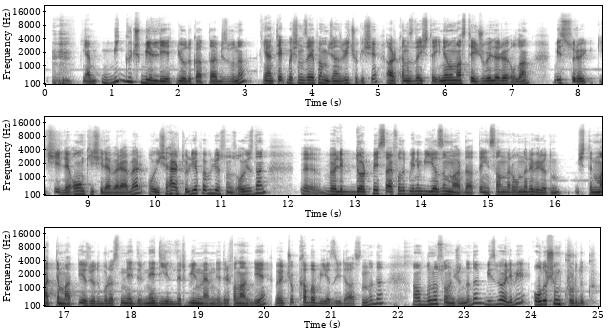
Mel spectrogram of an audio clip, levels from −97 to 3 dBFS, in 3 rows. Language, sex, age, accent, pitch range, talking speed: Turkish, male, 40-59, native, 120-150 Hz, 170 wpm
